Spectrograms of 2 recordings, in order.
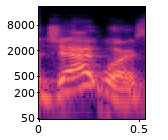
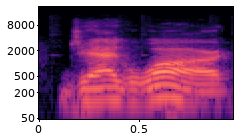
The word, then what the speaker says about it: Jaguar: I'm in London again there's three ways to go from the most ignorant to the most uh impressive way to say that word Jaguar Jaguar and jaguar that's how they say it here it's so it's fascinating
